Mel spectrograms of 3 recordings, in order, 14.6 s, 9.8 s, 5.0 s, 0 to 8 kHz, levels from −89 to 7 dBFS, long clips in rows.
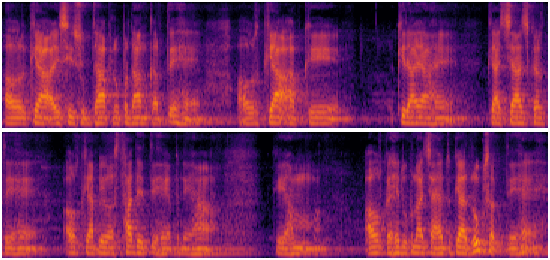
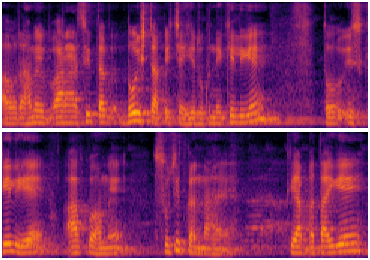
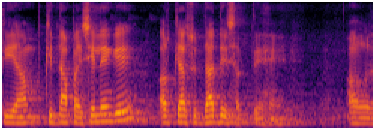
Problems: constant background noise, background conversations at intervals, echo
